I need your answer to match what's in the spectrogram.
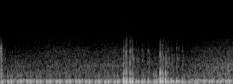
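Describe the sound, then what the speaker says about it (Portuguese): A truck rumbles past on the road near an idling motorbike, its low engine drone steady, with two louder surges as it goes by. "Vou deixar o caminhão passar aí."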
